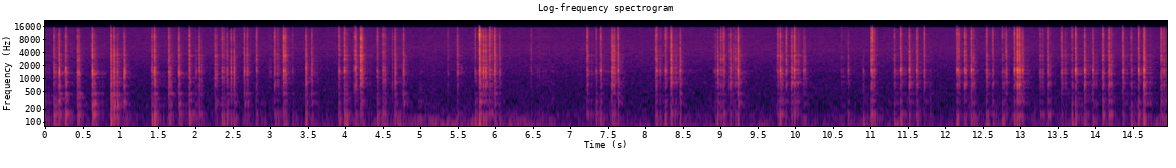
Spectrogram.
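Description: Long silver nails tap the walls of an empty, hollow, clear plastic container with a divider. A steady run of quick, dry clicks sounds up close, each one short and bright with almost no ring, arriving in irregular bursts and brief pauses.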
